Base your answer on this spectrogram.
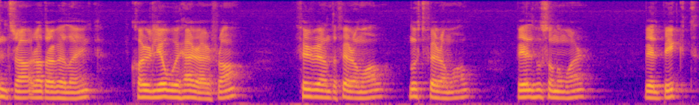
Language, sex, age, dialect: Faroese, male, 36-60, Norðuroyggjar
